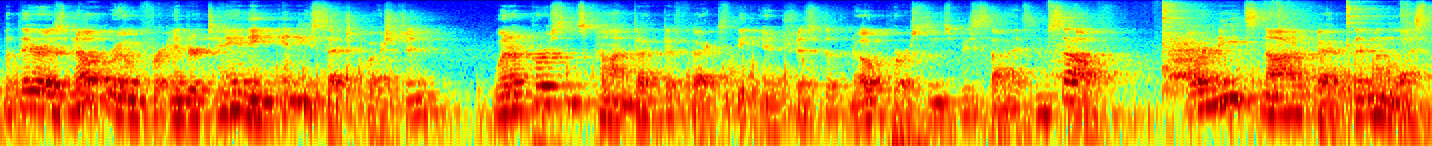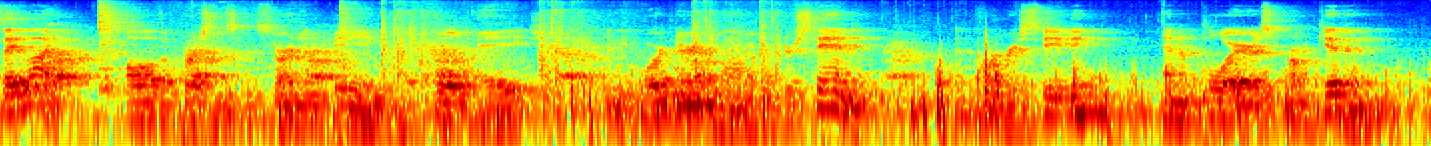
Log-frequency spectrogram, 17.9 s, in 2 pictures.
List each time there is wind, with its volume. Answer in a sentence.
You can hear the wind from 0.0 to 17.8 s, getting louder.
